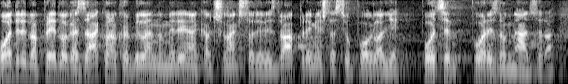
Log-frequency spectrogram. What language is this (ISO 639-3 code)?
hrv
